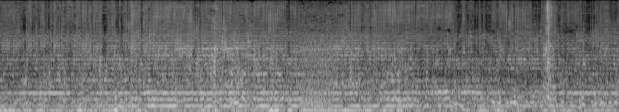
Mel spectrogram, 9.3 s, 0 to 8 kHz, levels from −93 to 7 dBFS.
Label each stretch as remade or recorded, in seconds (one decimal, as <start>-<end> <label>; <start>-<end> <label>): 0.0-4.5 remade; 4.5-5.0 recorded; 5.0-9.3 remade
